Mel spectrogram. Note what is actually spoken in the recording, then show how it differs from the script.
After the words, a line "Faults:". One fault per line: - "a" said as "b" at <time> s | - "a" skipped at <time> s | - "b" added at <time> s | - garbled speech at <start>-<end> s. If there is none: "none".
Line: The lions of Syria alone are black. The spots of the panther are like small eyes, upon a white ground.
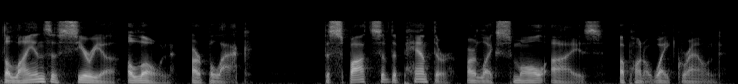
The lions of Syria alone are black. The spots of the panther are like small eyes, upon a white ground.
Faults:
none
